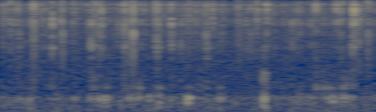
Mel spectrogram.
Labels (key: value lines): label: ambient
recorder: HydroMoth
